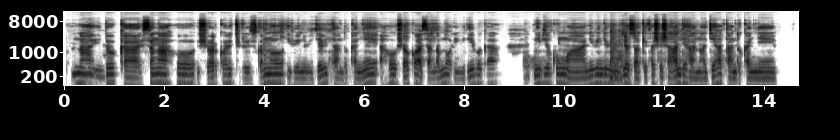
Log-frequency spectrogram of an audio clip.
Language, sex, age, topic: Kinyarwanda, male, 25-35, finance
